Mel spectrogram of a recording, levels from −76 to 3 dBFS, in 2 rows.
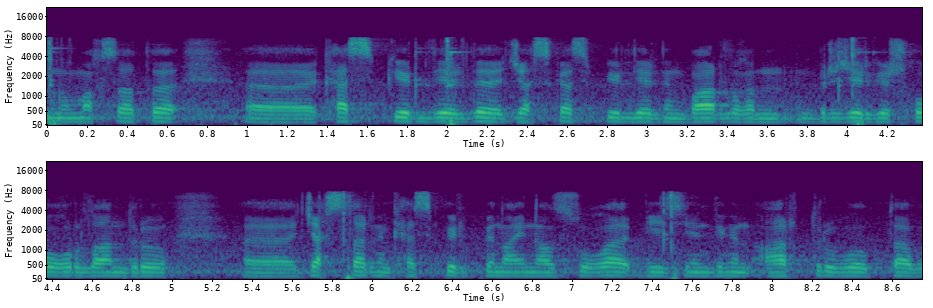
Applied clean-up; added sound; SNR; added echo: none; Fire; 15 dB; none.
